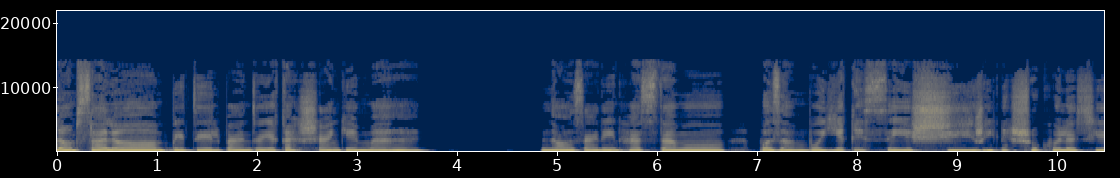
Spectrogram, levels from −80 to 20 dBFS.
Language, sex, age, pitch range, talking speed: Persian, female, 50-69, 160-240 Hz, 85 wpm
